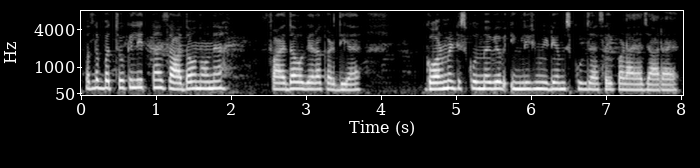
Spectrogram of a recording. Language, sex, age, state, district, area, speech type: Urdu, female, 18-30, Delhi, South Delhi, urban, spontaneous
